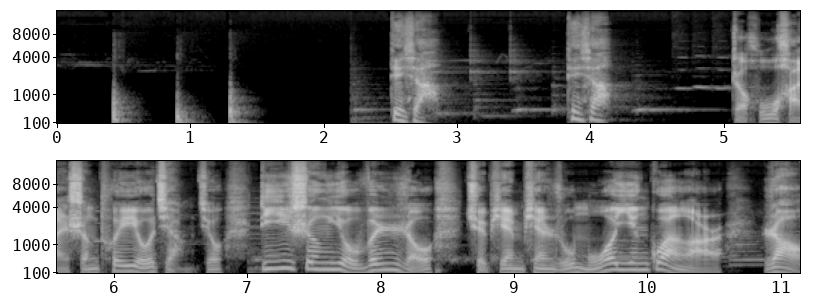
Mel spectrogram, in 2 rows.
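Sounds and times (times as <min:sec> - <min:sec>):
sharp knocks on a wooden door: 0:00.4 - 0:01.5
speech: 0:02.5 - 0:02.9, 0:03.8 - 0:04.2, 0:05.1 - 0:11.1.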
